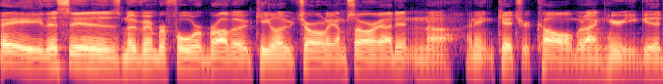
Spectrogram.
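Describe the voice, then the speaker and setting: Speaking in a Southern US accent, a man with a very deep, low pitch keeps a moderate pace with hardly any pauses and ordinary pitch variation. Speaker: ham radio livestreamer. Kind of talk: ham radio net chat. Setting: radio transmission, livestream.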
